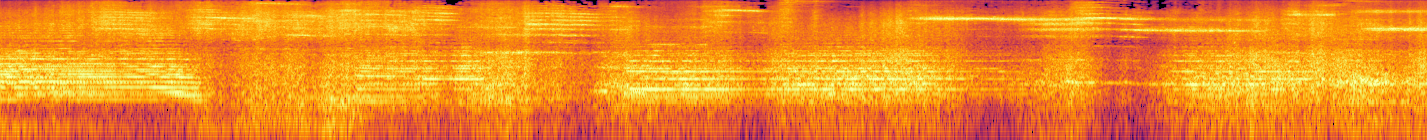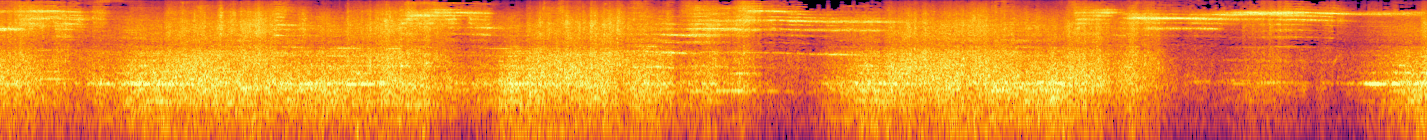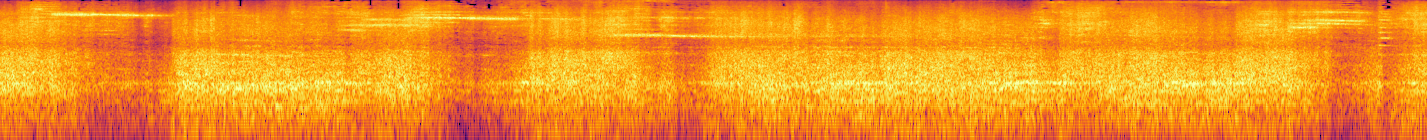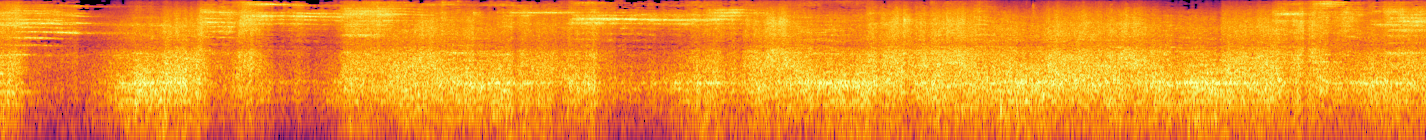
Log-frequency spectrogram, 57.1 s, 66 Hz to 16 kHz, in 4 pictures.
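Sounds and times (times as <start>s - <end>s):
train wheels rumbling on rails: 0.0s - 57.0s
high wheel squeals: 0.9s - 6.2s, 9.3s - 15.2s, 20.8s - 23.3s, 25.6s - 28.3s, 34.6s - 36.0s.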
